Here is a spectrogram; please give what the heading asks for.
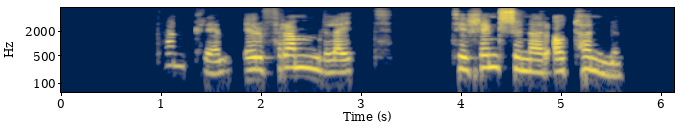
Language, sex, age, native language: Icelandic, female, 30-39, Icelandic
